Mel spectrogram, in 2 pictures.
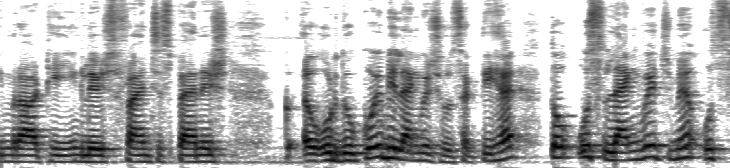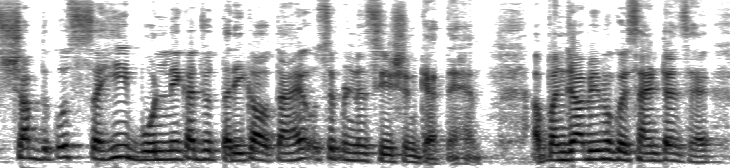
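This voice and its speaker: A male English teacher reading out viewers' questions and explaining the answers patiently with everyday examples. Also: fairly high pitch. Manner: reads each comment aloud, then explains it patiently with everyday examples.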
